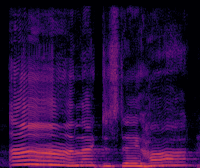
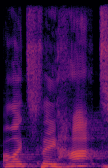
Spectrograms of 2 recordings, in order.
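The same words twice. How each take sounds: First: Higher, eager repeat of hot; excited. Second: Said in the usual way. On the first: Shown as a demonstration. Comic repeating his line with a high eager lift. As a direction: say it again with a high burst.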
